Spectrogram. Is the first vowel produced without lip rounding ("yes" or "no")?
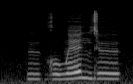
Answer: no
